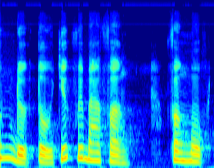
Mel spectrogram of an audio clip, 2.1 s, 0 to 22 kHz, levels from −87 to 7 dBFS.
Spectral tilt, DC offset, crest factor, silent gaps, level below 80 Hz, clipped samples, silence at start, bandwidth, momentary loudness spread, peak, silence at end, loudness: -6 dB/octave; under 0.1%; 18 dB; none; -66 dBFS; under 0.1%; 0 s; over 20 kHz; 4 LU; -8 dBFS; 0.1 s; -26 LUFS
